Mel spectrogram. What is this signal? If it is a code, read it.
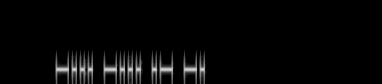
Morse code, heard as a keyed tone, about 30 wpm, 700 Hz. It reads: BBAN
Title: All Cut Numbers - 4-Digit 30wpm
